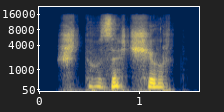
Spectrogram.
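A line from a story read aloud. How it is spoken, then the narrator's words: Breathed out. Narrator (Russian): выдохнула Ольга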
